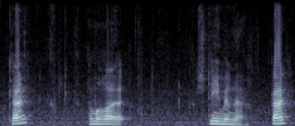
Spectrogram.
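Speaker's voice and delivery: talking with mouth full; words around a bite of food. Real, not acted. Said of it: "Sorry to talk with my mouth full".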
